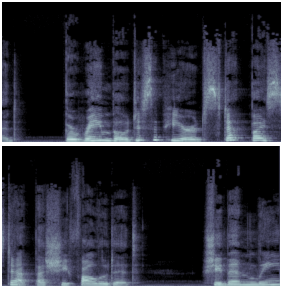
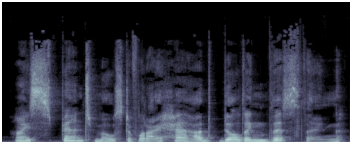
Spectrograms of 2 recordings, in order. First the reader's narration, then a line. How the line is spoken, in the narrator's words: she grumbled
